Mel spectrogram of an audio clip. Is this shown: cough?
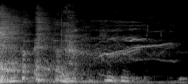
yes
